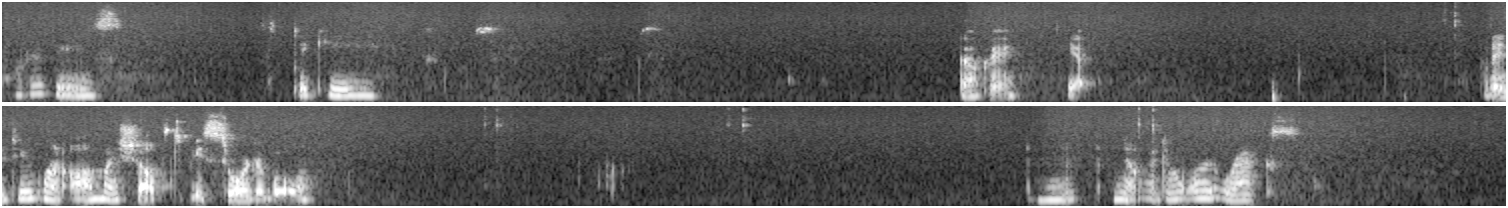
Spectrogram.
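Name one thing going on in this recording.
A young woman talks calmly and close to a microphone, in short bursts.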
